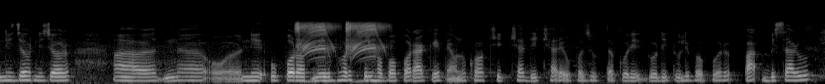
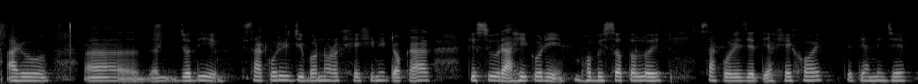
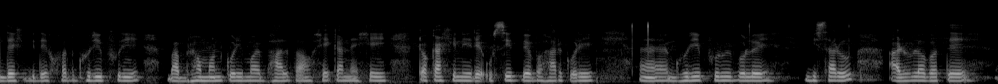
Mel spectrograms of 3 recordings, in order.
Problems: background sounds at intervals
